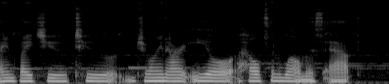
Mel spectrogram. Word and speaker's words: EEL: If you want to dive deeper, I invite you to join our EEL Health and Wellness app. E at symbol L, pronounced eel like the electric eel in the ocean.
